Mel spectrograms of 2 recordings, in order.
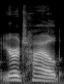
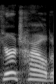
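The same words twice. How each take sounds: First: Said in the usual way. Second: Put-on louder, higher, a kid's stubborn comeback; childish retort. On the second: Niece answering back in argument.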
